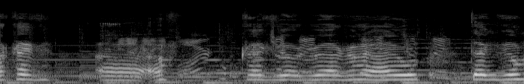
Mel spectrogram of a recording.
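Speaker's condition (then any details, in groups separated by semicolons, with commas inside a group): Cerebral palsy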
